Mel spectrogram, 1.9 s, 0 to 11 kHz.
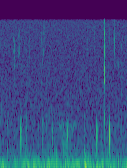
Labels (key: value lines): label: biophony, knock croak
recorder: SoundTrap 300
